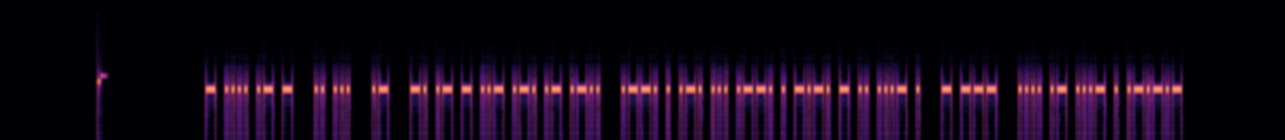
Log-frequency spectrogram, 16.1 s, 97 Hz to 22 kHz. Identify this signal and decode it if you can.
Morse code, heard as a keyed tone, about 30 wpm, 700 Hz. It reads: THAT IS A NATURAL PERSPECTIVE TO HAVE.
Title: Sentences from Top 1200 Words 30wpm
